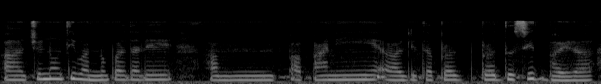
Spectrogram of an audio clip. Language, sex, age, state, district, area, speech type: Nepali, female, 18-30, West Bengal, Darjeeling, rural, spontaneous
